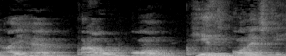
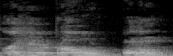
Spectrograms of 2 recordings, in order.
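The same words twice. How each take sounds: First: Slow dictation. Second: I have proud on read very slowly; slow dictation. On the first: Teacher reading completed answer to the class. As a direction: read very slowly, his stressed. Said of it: "his आएगा, his honesty". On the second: Teacher dictating exercise sentence to students. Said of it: "एक example और देख लेते हैं". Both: Shown as a demonstration.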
